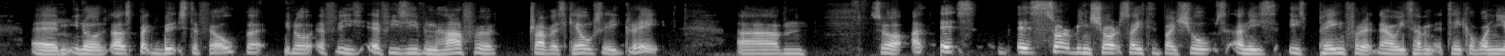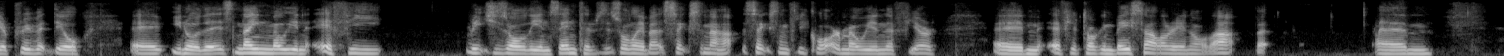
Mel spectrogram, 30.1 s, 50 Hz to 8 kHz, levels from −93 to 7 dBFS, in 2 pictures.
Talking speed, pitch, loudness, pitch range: 175 wpm, 160 Hz, -22 LUFS, 150-170 Hz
